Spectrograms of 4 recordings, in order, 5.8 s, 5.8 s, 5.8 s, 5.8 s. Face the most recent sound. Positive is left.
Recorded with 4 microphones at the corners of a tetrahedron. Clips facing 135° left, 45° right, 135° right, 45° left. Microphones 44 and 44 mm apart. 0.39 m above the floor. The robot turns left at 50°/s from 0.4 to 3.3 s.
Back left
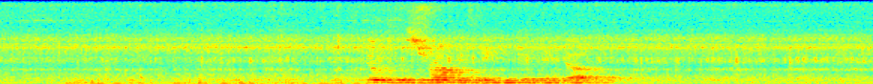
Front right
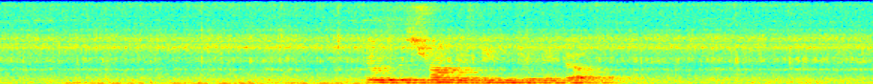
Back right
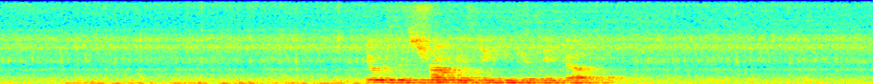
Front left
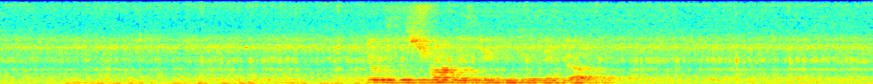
turn(degrees=-175)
